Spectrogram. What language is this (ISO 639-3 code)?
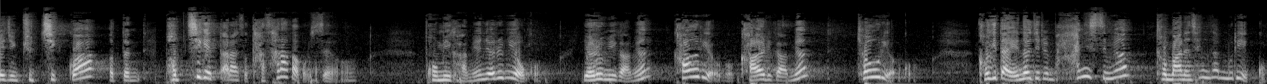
kor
